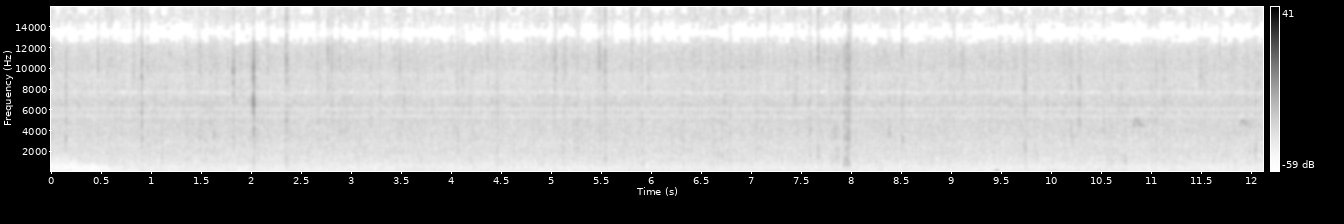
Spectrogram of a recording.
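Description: Steady rain falling on forest foliage, with a scattering of sharper single drop ticks, two of them louder, about 2 and 8 seconds in.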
